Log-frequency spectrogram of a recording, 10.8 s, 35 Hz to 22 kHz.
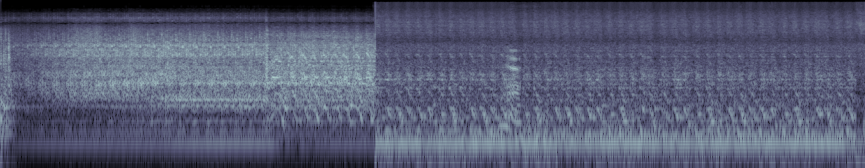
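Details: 1996 Ford F-250 7.3 Powerstroke with veggie oil conversion, sat 10 years: several seconds steady cranking and even low drone, never catches; crank no start, no fuel delivery.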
